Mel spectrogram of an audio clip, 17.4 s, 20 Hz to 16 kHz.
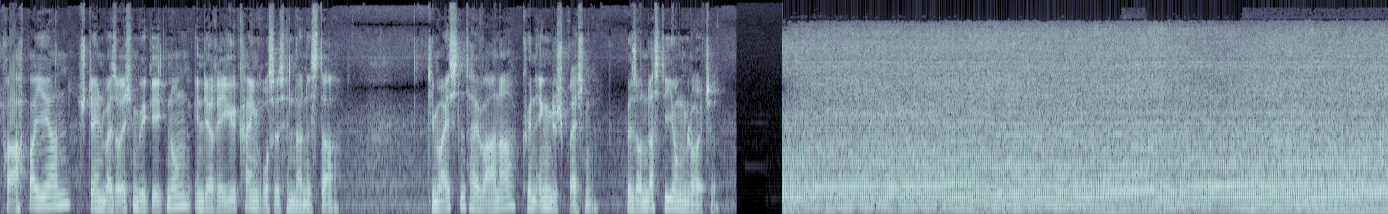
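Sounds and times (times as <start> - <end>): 
speech: 0.0 - 4.4, 5.4 - 9.1
busy street traffic in Taiwan: 9.8 - 17.3
motor scooters revving in busy street traffic in Taiwan: 9.8 - 17.3.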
